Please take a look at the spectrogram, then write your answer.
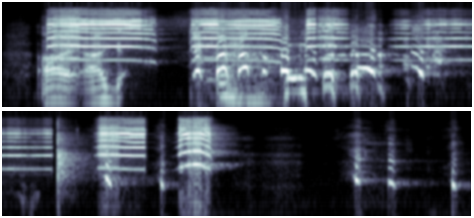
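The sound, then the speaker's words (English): A tiny trumpet blares a series of squeaky, nasal blasts with wobbling pitch, played loud, then trails off into a couple of faint, short toots. “That's my trumpet. I own a trumpet.”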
